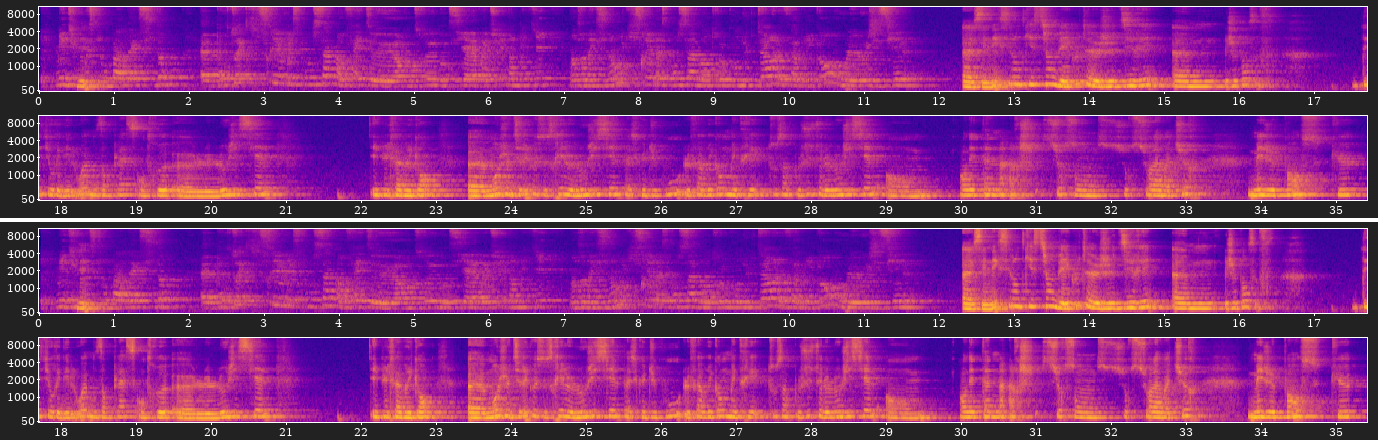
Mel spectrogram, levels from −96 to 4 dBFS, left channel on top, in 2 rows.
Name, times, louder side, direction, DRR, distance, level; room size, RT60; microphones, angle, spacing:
voice 1, 0.0-11.8, left 1 dB, 35° left, -4 dB, 2.3 m, -37 dB
voice 2, 12.3-16.8 17.6-21.0 22.1-23.1 23.4-29.6 30.0-35.2, right 1 dB, 35° right, 8 dB, 0.6 m, -19 dB
18.0 x 9.9 x 2.8 m, 1.3 s
head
